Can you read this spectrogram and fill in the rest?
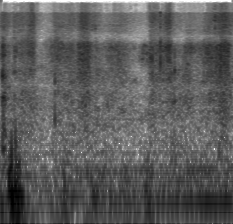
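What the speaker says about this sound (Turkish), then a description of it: "Arkadaşlar karşıda bir köpek var." A single short bark or whimper from a dog in a village, faint and distant, followed by quiet outdoor background noise.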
